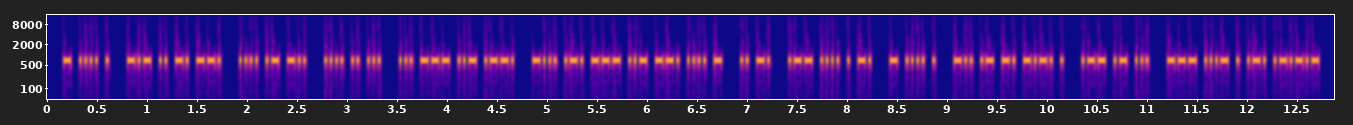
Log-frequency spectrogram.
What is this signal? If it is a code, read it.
Morse code, heard as a keyed tone, about 46 wpm, 700 Hz. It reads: THE KING HAD HIS SOUP BROUGHT IN WHEN THE DANCE WAS OVER.
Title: Sentences from Top 1000 Words - Review Part 6 - 45wpm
